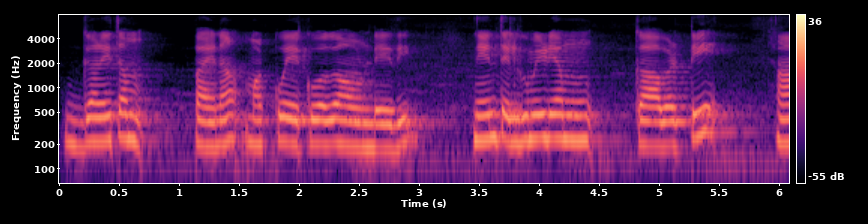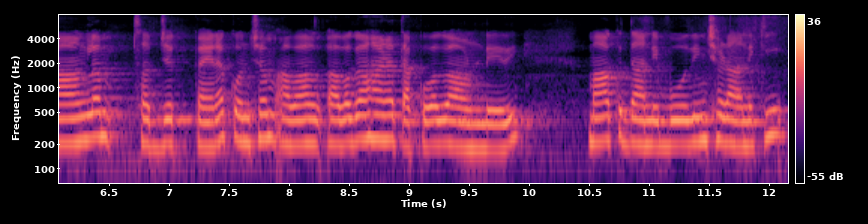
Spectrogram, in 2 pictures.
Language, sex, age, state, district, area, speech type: Telugu, female, 30-45, Telangana, Peddapalli, rural, spontaneous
